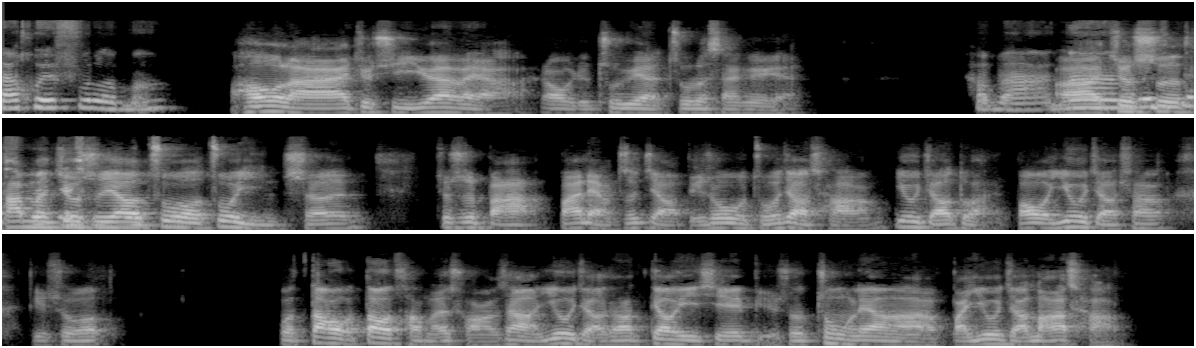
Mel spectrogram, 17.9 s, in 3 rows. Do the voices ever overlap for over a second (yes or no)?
yes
